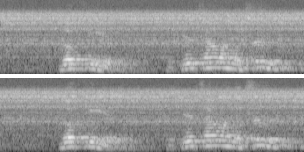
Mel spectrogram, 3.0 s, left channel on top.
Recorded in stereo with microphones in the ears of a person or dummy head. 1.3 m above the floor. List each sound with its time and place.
0.6 s a man speaking: 25° left (ahead or behind), 8 m; by 3.1 s 10° left (ahead or behind), 8.5 m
